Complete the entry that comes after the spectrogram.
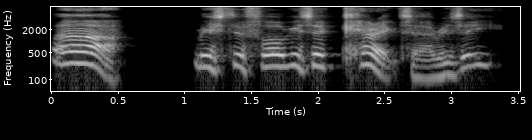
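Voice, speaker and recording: Man acting a probing, animated storybook detective. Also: sits high, voice pushed up, exaggerated voice. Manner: probing, deliberate, confident. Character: suspicious, probing, self-assured male detective.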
